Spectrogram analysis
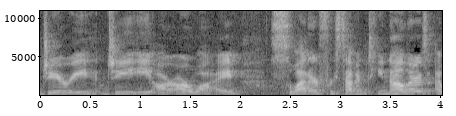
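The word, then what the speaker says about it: Gerry: I sold a Gary, maybe it's pronounced Jerry, G-E-R-R-Y, sweater for $17.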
